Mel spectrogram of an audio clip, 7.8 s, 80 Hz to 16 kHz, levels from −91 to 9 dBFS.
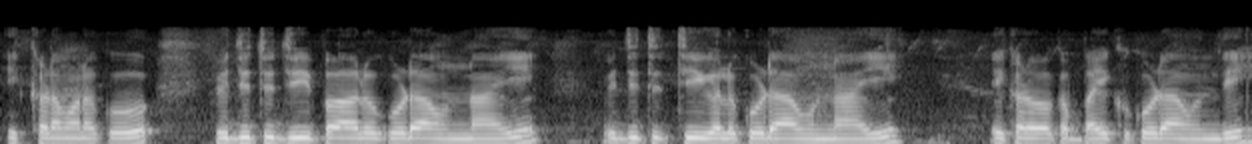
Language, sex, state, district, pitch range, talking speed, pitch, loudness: Telugu, male, Telangana, Hyderabad, 120-130 Hz, 115 wpm, 125 Hz, -14 LUFS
